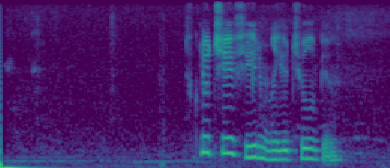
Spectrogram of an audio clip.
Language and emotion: Russian, sad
